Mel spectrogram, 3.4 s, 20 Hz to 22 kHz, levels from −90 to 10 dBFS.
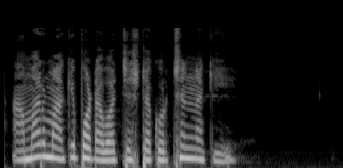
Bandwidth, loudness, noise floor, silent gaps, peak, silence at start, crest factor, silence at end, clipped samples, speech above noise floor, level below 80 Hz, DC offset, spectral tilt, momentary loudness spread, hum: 11 kHz; -23 LUFS; -76 dBFS; none; -8 dBFS; 0.1 s; 16 dB; 1.1 s; under 0.1%; 54 dB; -46 dBFS; under 0.1%; -7.5 dB/octave; 10 LU; none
